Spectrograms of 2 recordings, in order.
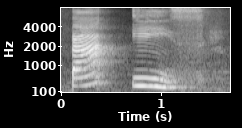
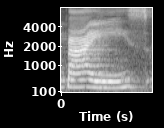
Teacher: Por exemplo, no nome país. Quando eu falei país, o i soou mais forte. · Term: sílaba tônica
